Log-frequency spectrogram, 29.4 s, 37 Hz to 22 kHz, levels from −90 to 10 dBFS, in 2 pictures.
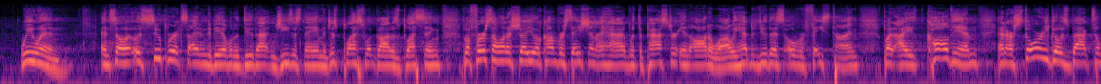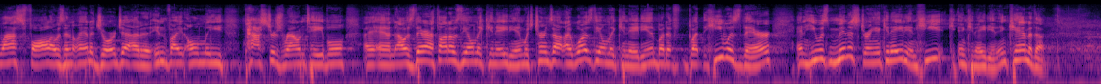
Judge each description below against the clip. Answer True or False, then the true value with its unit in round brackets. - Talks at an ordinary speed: False (220 wpm)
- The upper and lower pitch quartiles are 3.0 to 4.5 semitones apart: True (3.5 semitones)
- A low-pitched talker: False (180 Hz)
